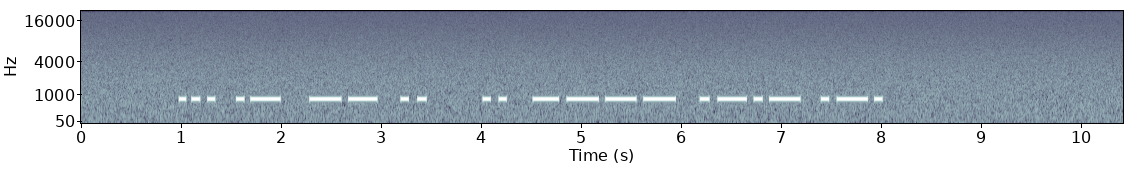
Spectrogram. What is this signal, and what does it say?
Morse code (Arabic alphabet), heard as a keyed tone, hand-sent with a straight key, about 16 wpm, 790 Hz. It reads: سامي يشعر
